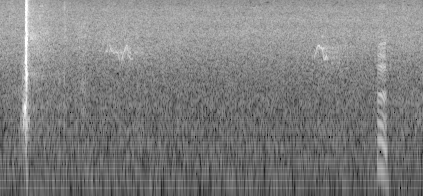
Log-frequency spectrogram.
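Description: A golf club striking a ball off grass: one sharp crack of the swing about a quarter second in.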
